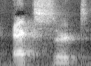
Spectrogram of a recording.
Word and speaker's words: excerpt: part that's copied and with this word the p is silent we see excerpt you don't really hear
